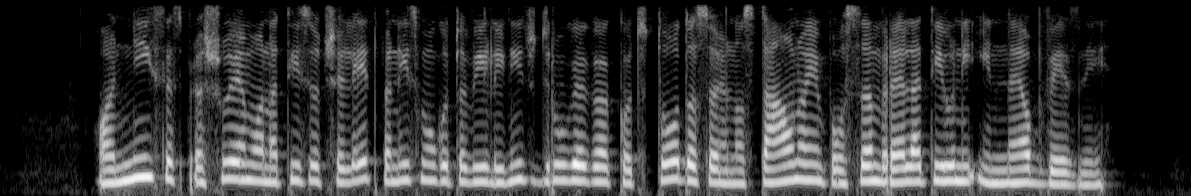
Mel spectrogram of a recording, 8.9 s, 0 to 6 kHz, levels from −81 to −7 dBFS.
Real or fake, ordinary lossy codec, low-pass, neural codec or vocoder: fake; Opus, 64 kbps; 5.4 kHz; codec, 16 kHz in and 24 kHz out, 2.2 kbps, FireRedTTS-2 codec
